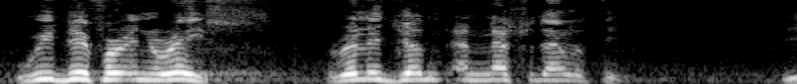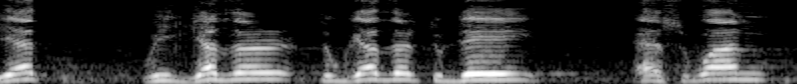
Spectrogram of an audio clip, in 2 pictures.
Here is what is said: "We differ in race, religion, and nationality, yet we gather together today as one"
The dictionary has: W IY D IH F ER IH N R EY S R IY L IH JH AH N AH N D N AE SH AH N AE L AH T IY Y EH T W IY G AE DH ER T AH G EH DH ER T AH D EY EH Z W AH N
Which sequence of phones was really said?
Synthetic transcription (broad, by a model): W IY D IH F ER IH N R EY S R IY L IH JH AH N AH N N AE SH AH N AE L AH T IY Y EH T W IY G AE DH ER T AH G EH DH ER T AH D EY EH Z W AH N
